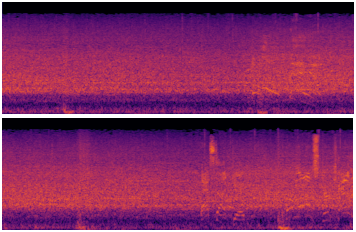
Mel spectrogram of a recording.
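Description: Heavy thuds sound as wrestlers slam onto the ring mat.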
